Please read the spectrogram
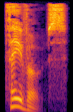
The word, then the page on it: favose: British English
